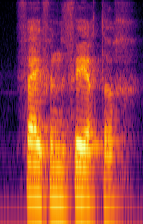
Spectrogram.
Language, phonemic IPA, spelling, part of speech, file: Dutch, /ˈvɛi̯fənˌveːrtəx/, vijfenveertig, numeral, Nl-vijfenveertig.ogg
- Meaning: forty-five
